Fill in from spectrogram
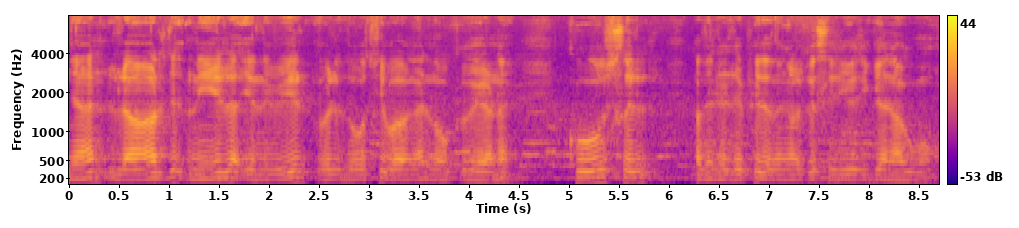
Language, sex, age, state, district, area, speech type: Malayalam, male, 60+, Kerala, Kollam, rural, read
